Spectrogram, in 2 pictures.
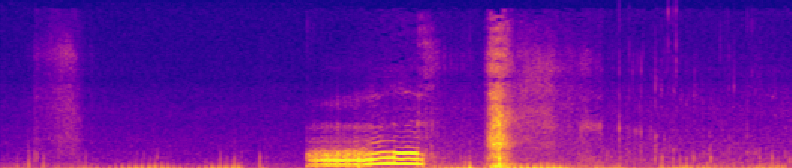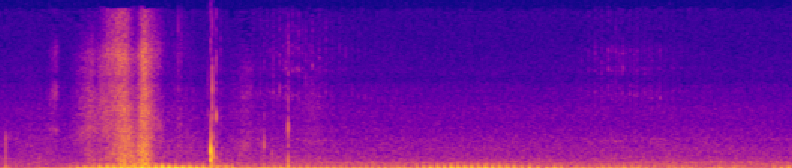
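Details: Drowsy, tolerant pet cat Mićo lets out a short wavering meow partway through. A low, steady purr continues after it, with a few rustling handling noises around.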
